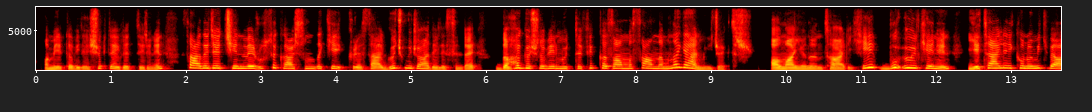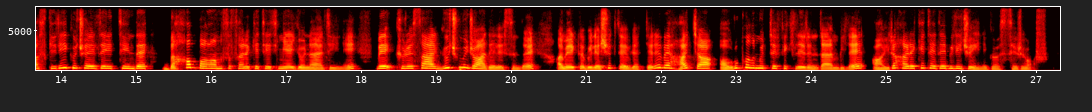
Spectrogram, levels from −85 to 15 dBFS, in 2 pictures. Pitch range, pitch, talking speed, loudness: 185-270 Hz, 235 Hz, 110 wpm, -24 LUFS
